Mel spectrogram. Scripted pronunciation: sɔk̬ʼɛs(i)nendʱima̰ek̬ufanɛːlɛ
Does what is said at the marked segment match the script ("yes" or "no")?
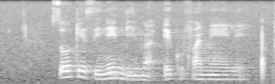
yes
